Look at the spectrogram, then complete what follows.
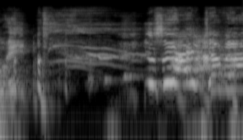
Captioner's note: laughing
